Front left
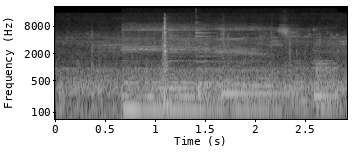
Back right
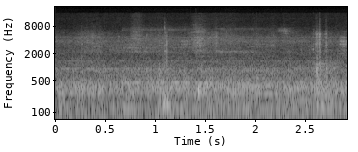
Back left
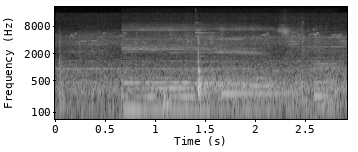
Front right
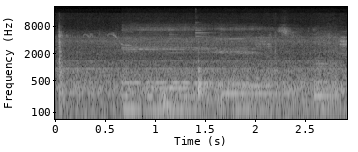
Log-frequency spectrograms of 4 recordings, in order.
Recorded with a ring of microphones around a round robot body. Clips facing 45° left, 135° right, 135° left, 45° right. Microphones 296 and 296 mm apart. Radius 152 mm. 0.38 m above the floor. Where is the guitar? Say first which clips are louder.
Front left 5 dB, even; 50° left, 1.0 m.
